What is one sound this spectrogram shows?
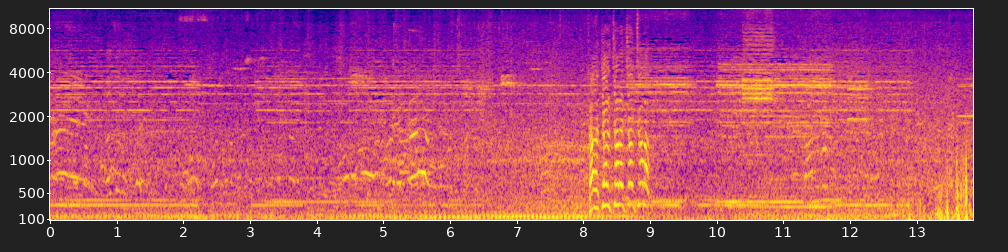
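Motorbike engines hum and putter close by.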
